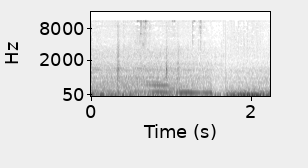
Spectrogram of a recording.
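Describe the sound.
Steady low road rumble inside a car driving in the rain, with the radio off and wipers mostly off, droning evenly throughout, with a few faint ticks.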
